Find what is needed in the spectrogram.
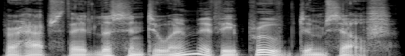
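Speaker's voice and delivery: usual speaking voice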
